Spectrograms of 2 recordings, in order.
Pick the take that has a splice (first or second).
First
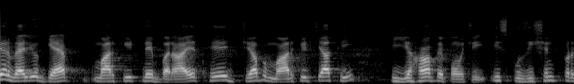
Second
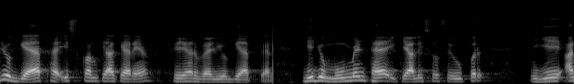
second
